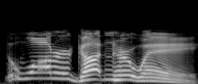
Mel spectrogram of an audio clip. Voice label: commentator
